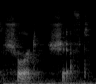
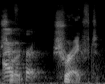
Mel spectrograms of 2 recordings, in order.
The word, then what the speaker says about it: short shrift: I think this is really commonly mispronounced as short shift. – Yes. – Or short shrift.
